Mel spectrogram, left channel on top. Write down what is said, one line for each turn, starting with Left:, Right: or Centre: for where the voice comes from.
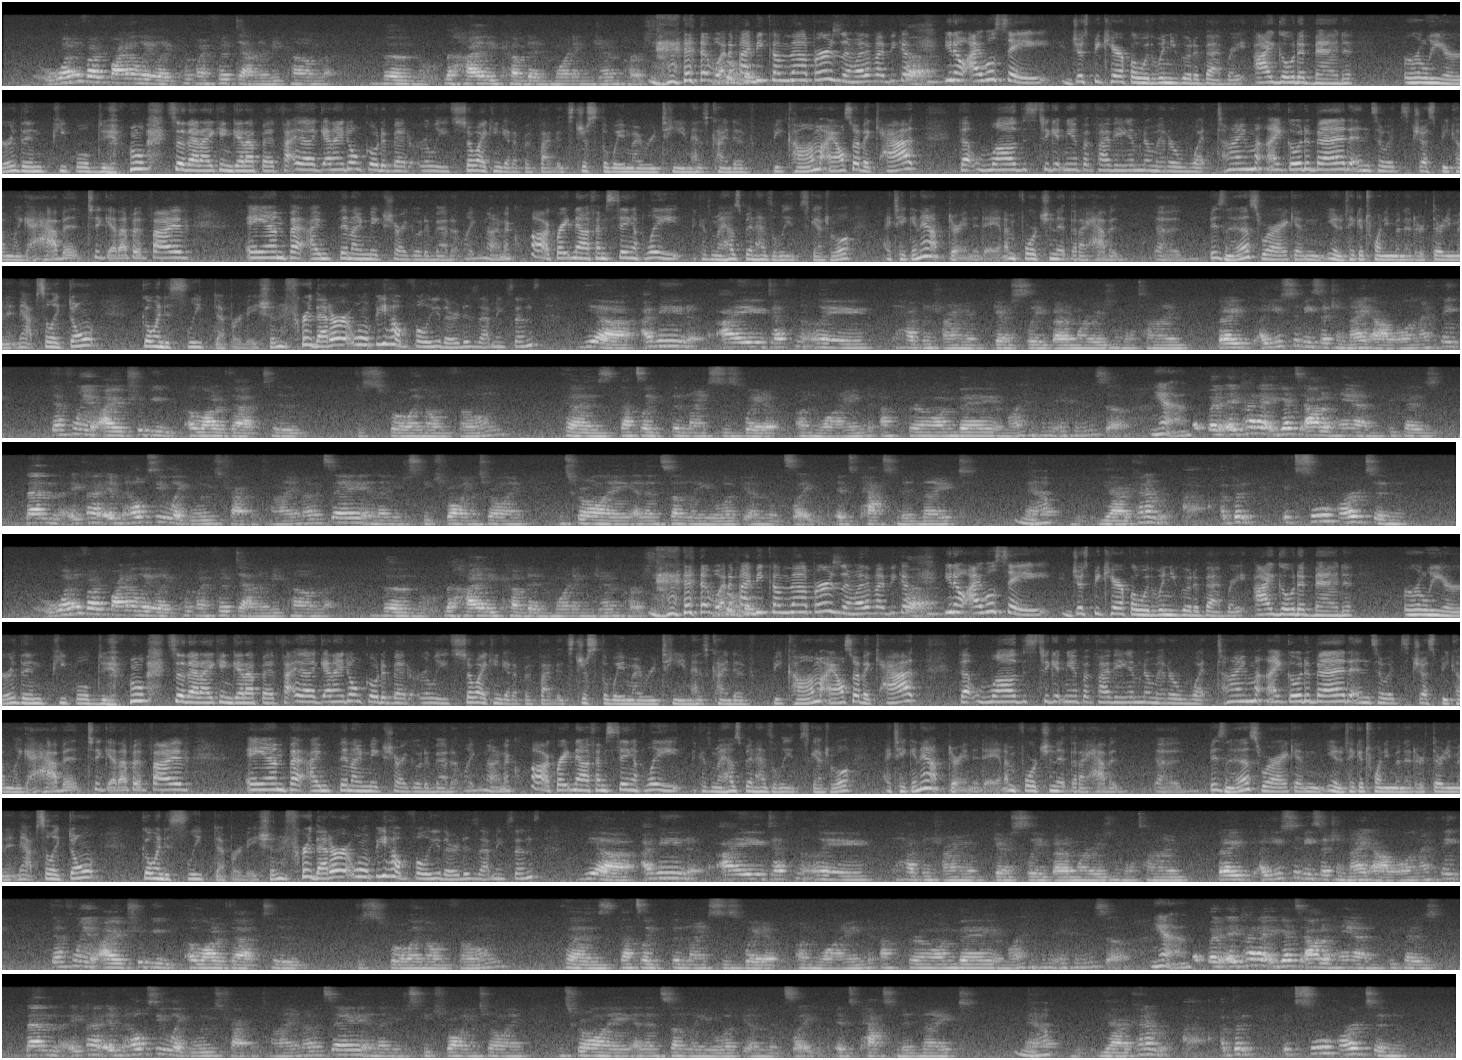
Centre: what if I finally like put my foot down and become the the highly coveted morning gym person?
Right: <laughs> What
Centre: <laughs>
Right: if I become that person? What if I become,
Centre: Yeah.
Right: you know, I will say just be careful with when you go to bed, right? I go to bed earlier than people do <laughs> so that I can get up at five. Like, and I don't go to bed early so I can get up at five. It's just the way my routine has kind of become. I also have a cat that loves to get me up at 5 a.m. no matter what time I go to bed. And so it's just become like a habit to get up at five. AM, but I'm then I make sure I go to bed at like nine o'clock. Right now, if I'm staying up late because my husband has a late schedule, I take a nap during the day. And I'm fortunate that I have a, a business where I can, you know, take a 20 minute or 30 minute nap. So like don't go into sleep deprivation <laughs> for that, or it won't be helpful either. Does that make sense?
Centre: Yeah, I mean, I definitely have been trying to get to sleep at a more reasonable time, but I I used to be such a night owl, and I think definitely I attribute a lot of that to just scrolling on the phone, because that's like the nicest way to unwind after a long day, in my <laughs> opinion. So
Right: Yeah.
Centre: but it kind of it gets out of hand because then it kind of it helps you like lose track of time, I would say, and then you just keep scrolling and scrolling and scrolling, and then suddenly you look and it's like it's past midnight.
Right: Yep.
Centre: And yeah, I kind of, uh, but it's so hard to n-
